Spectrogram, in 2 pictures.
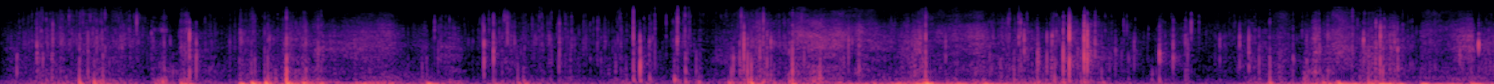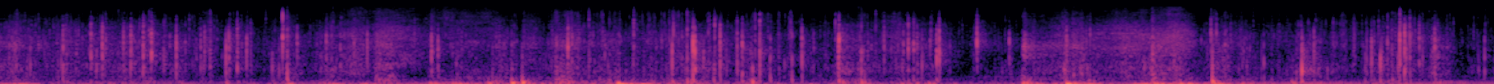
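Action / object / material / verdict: scrape / plastic bubble mailer envelope / plastic / none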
